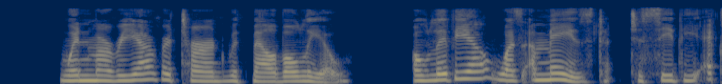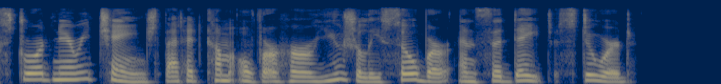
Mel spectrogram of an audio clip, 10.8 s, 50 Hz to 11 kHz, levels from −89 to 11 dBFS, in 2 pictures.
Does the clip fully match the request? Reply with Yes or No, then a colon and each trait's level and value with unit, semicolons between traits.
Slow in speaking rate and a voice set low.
No: slow, 125 wpm; high, 195 Hz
